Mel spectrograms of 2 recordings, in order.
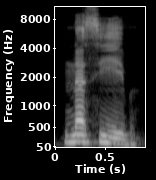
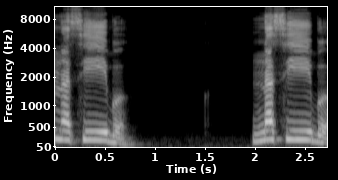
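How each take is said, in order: First: नसीब lower and softer, falling on सीब; read-back. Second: नसीब with a long सी and released ब; pronunciation demo. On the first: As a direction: read back नसीब as a finished word, low and soft. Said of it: "तो मिलके बन गया अपने". (नसीब, धीमे और नीचे सुर में) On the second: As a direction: sound out नसीब clearly for dictation. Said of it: "इसका उच्चारण हो रहा है". (नसीब का साफ़ उच्चारण, सी खींचकर) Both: Shown as a demonstration.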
